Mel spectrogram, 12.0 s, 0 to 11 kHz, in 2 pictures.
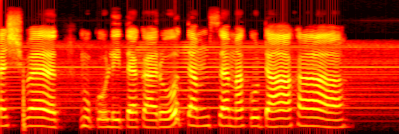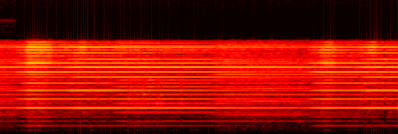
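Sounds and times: drone with overtones: 0.0 - 11.9.

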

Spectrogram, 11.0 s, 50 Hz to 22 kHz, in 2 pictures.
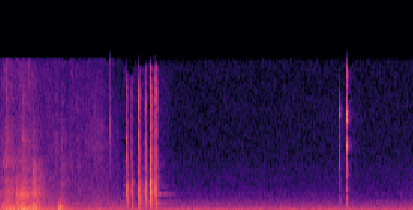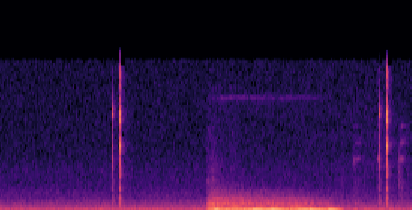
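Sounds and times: computer keyboard keystrokes: 1.7 - 2.2
quick clicks: 1.7 - 2.2.

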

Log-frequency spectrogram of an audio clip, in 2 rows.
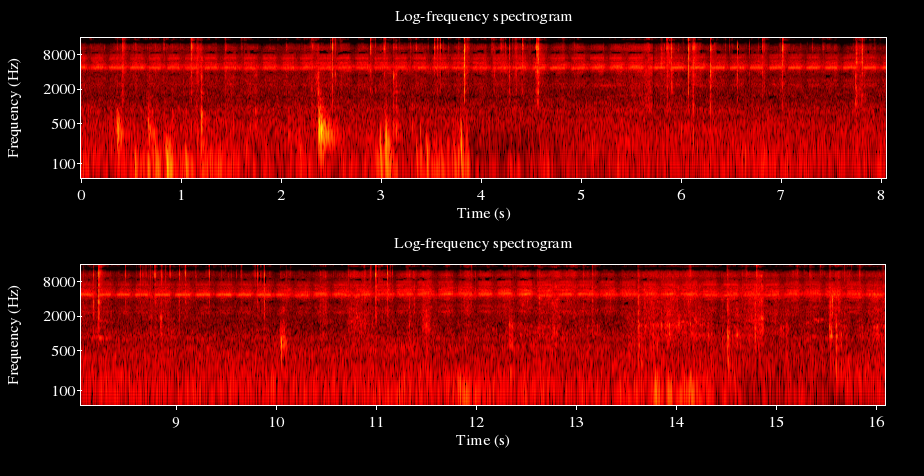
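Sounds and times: insects chirring: 0.0 - 16.0
wood fire crackling: 0.2 - 16.0.

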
